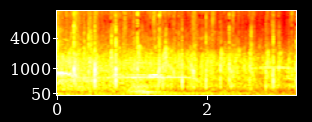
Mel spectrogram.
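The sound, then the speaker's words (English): Crowd applause at a team presentation event, with dense, steady clapping throughout and scattered louder claps standing out. “another round of applause for Brayden, because I love him there”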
